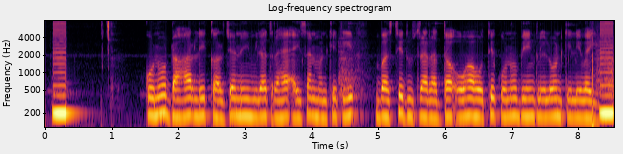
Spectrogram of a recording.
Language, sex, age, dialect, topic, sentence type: Chhattisgarhi, female, 25-30, Western/Budati/Khatahi, banking, statement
